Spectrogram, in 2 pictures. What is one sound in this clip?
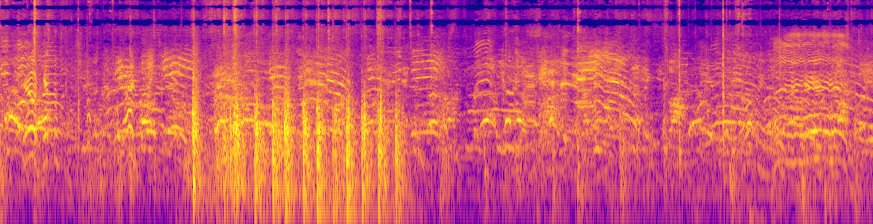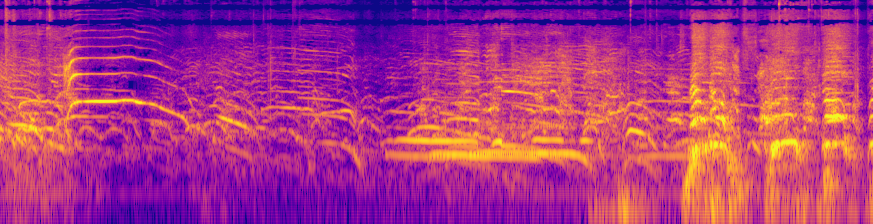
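A man shouts excitedly nearby.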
